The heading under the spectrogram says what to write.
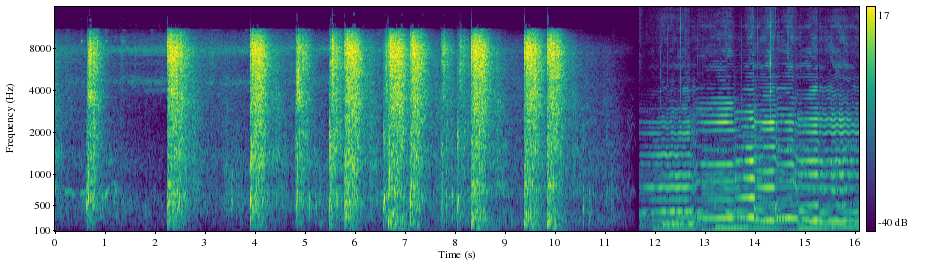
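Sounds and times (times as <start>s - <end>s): fireworks bangs with crackle: 0.0s - 11.6s.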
